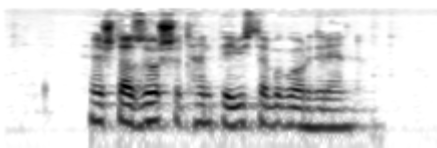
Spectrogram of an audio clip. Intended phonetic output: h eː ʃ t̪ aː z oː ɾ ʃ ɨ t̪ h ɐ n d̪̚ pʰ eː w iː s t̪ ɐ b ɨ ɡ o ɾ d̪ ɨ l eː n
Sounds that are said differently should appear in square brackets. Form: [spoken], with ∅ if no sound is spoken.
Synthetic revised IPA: h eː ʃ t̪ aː z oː ɾ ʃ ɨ t̪ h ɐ n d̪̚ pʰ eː w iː s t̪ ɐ b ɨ ɡ o ɾ d̪ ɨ [ɾ] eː n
